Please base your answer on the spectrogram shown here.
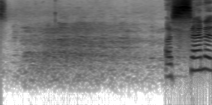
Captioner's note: audience laughing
